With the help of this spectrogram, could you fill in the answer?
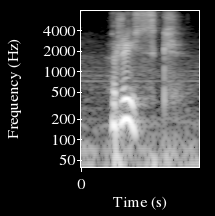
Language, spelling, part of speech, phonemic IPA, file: Swedish, rysk, adjective, /ˈrʏsːk/, Sv-rysk.ogg
- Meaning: 1. Russian; of or pertaining to Russia or the Russian language 2. crazy, out of one's mind (especially in the phrase helt rysk, entirely crazy)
